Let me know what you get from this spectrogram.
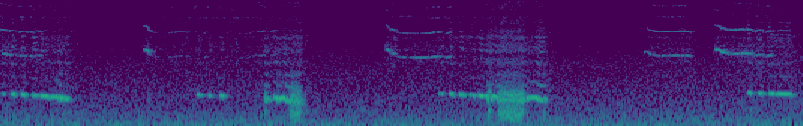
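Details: A pet dog making odd, funny noises: thin, high, slightly falling whimpers come in short bursts every few seconds, with faint high whistling tones and two brief rustling thumps in the background.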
